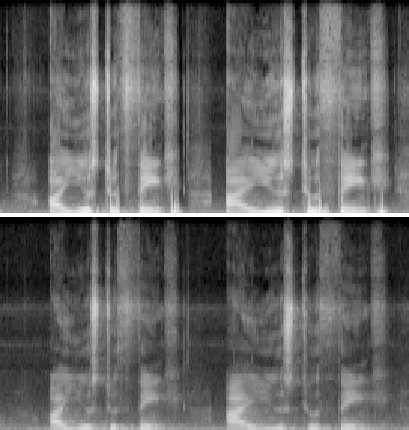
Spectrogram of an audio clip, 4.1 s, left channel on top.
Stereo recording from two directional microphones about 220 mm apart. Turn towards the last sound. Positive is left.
turn(degrees=45)  # may be behind; listen again after turning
